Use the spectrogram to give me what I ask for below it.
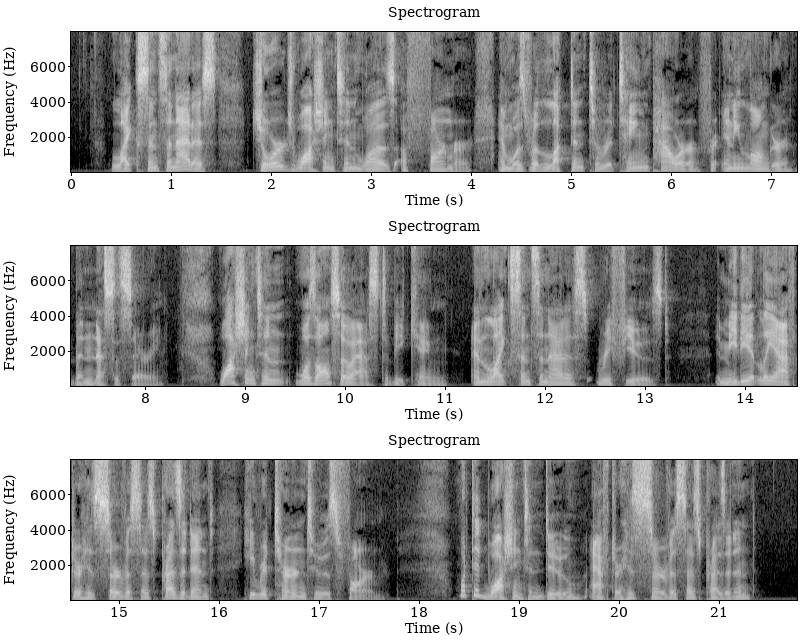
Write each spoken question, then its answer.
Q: What did Washington do after his service as president?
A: Like Cincinnatus, he returned to his farm.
